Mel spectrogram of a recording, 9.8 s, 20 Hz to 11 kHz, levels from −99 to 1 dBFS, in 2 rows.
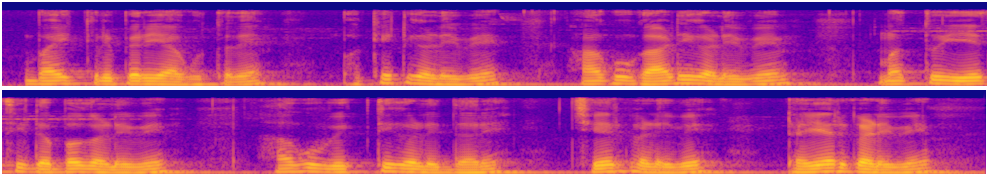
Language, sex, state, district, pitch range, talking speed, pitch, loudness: Kannada, male, Karnataka, Gulbarga, 105-125 Hz, 95 wpm, 115 Hz, -18 LUFS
